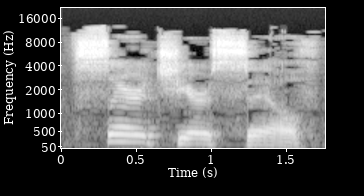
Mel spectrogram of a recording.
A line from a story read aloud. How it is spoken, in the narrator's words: answered Don Smith sullenly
